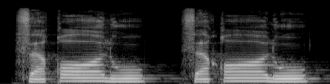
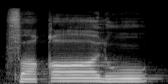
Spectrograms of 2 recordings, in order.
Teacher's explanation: المثال التالي اقرأ كلمة ثقالوا ثقالوا، وانتقل ببراعة بين التفخيم والترقيق، فالفاء في هذه الكلمة مرققة، والقاف مفخمة، والألف مفخمة، واللام مرققة · Shown in: first take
